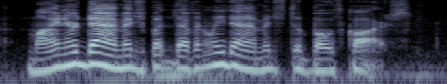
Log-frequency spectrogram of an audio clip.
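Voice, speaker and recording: In an American accent, a man speaks fairly high and somewhat breathy with ordinary pitch variation, on a very clean recording with a silent background. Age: 60s. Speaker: retired military veteran and vlogger. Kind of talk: casual monologue vlog. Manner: conversational, folksy.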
